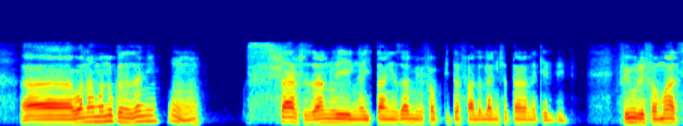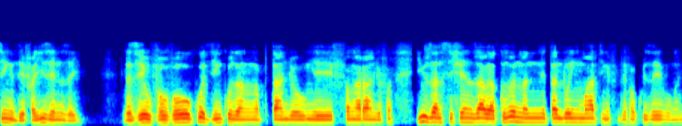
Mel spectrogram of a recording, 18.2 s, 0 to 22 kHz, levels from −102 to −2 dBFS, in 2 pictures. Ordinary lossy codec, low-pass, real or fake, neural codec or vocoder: AAC, 24 kbps; 5.4 kHz; fake; autoencoder, 48 kHz, 128 numbers a frame, DAC-VAE, trained on Japanese speech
